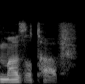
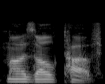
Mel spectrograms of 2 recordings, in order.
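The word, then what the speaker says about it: מזל טוב: sounds, which is why it often comes out as mazel tov, right? Mazal tov. Those are easier sounds to make as opposed to mazal tov, which is also easy to pronounce because all those syllables and all those vowels complement one another. But that's the main reason. Modern Hebrew default emphasis is on the last syllable. Ashkenazi Hebrew, second to last.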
